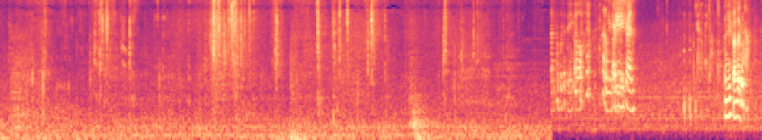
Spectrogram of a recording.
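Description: Crunching bites and chewing of Korean fried chicken, a run of small crisp clicks. After about five and a half seconds come a few short, high-pitched squeaky sounds, louder than the crunching.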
